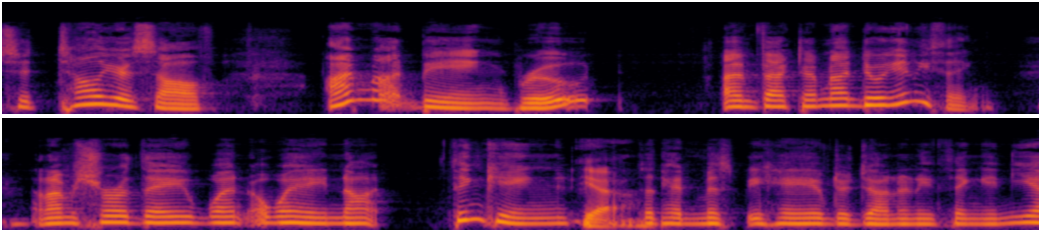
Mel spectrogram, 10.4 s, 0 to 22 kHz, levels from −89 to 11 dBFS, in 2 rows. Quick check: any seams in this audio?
yes; 1 cut; at 8.5 s

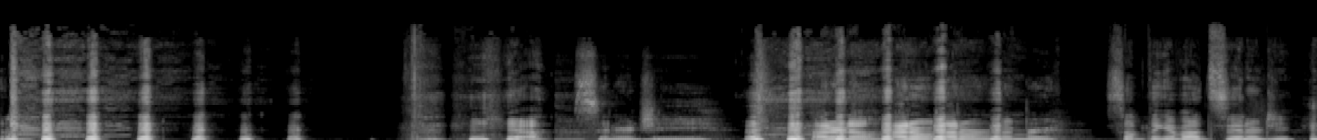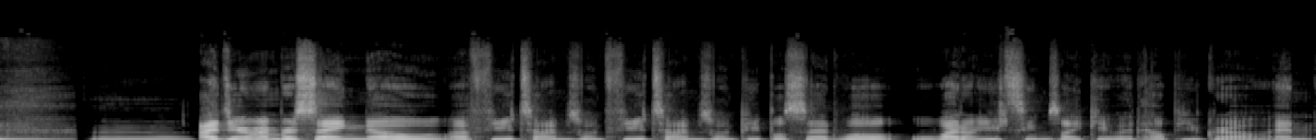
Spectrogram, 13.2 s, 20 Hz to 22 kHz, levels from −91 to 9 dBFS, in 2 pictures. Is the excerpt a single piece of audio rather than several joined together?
no; 3 cuts; at 6.9 s, 9.6 s, 11.6 s

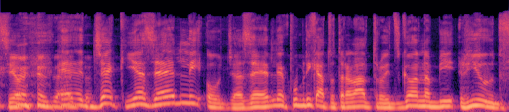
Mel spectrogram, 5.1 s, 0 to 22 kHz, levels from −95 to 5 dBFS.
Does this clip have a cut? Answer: yes; 1 cut; at 2.9 s

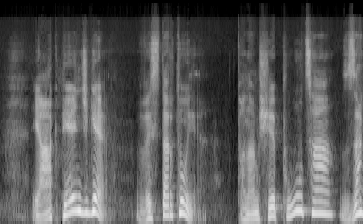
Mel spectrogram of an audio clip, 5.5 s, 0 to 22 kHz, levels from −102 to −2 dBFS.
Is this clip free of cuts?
yes; 0 cuts

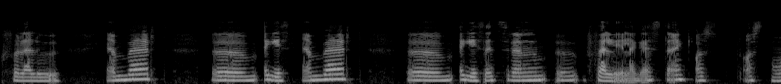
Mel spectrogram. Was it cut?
yes; 2 cuts; at 2.9 s, 6.9 s

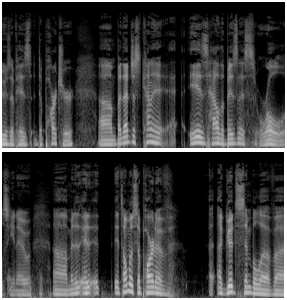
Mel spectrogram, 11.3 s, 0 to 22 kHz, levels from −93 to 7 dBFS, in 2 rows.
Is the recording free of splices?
yes; 0 cuts

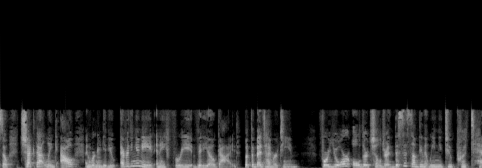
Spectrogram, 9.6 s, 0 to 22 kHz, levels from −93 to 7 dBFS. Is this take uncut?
yes; 0 cuts

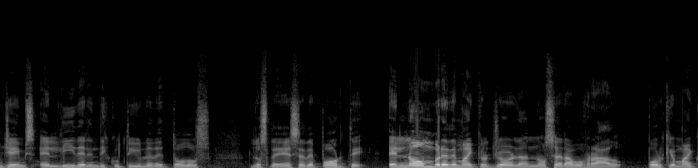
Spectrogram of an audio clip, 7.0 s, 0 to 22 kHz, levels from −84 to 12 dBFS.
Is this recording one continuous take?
no; 2 cuts; at 2.7 s, 3.8 s

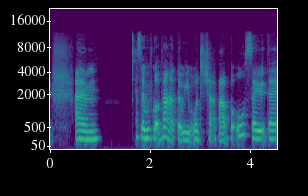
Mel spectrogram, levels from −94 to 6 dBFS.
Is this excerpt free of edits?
yes; 0 cuts

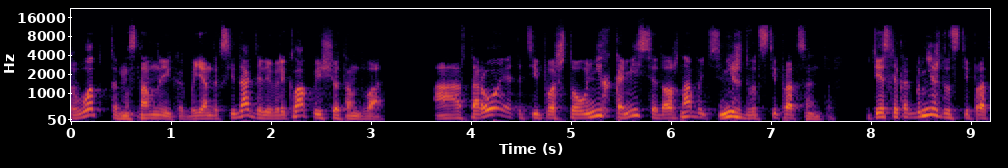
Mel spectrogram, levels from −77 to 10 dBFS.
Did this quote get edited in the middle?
no; 0 cuts

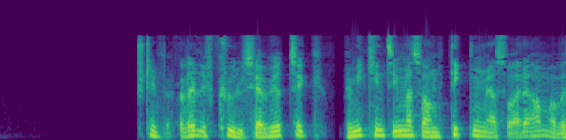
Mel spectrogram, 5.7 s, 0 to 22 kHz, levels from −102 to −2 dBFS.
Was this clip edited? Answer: yes; 2 cuts; at 1.7 s, 3.3 s

